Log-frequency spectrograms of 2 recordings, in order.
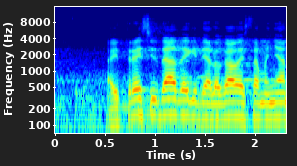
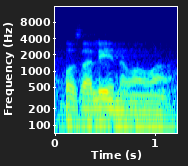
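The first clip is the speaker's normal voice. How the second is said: much softer and lower, tender and soothing; tender endearment; 8 semitones lower, 9 dB quieter than usual. Retold or imitated. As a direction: coo it gently, like calming a child. Pastor comforts woman before praying. (dulce y tierno, mucho más suave y grave)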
